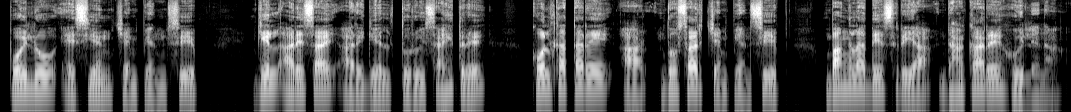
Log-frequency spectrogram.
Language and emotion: Santali, neutral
